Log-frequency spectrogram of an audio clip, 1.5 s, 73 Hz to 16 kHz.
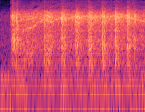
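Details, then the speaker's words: Suzuki Carry Futura 1.5 injection that died while driving: even strong cranking with no firing despite good compression, timing and fuel supply; cause was the corroded/damaged left body wiring harness. "Oke untuk suara mes ini sudah ada kompresi ya karena kalau masalah timing tidak Pals atau putus itu suara Mesinnya ngelos"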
